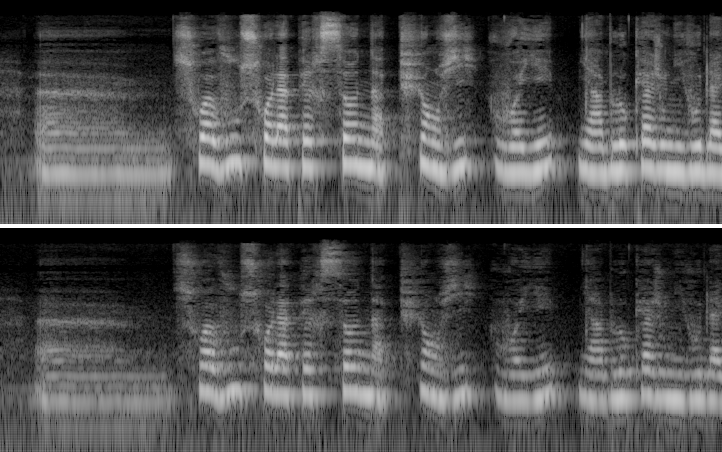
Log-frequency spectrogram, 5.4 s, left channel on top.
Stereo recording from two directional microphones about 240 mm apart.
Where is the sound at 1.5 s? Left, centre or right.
Left.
